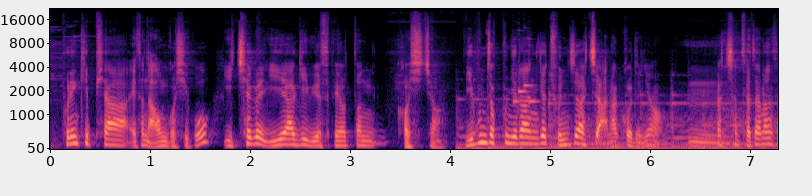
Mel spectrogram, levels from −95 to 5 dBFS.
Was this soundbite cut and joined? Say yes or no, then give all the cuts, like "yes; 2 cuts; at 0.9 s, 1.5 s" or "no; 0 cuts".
yes; 1 cut; at 4.0 s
